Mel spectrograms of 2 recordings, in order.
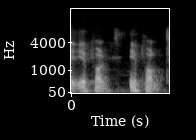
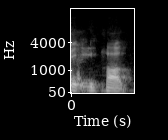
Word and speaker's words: Epoch: I just say Epoch Times, but some people say Epoch, and to say Epoch because that's how New Zealanders pronounce things. Epoch is how most of the people who work there say it. They've got people from all over the world working there, so they say it different ways too.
